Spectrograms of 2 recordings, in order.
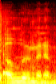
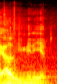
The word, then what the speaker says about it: aluminium: that path aluminum aluminium do you guys in America spell it aluminum or you just say aluminum but it's actually spelled aluminium we say aluminium all right that is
